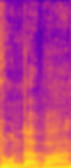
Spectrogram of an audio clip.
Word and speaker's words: wunderbar: Geschrieben wird das Wörtchen im amerikanischen so dass es die Amerikaner eben richtig aussprechen. V-U-N-D-A-B-A-R. Wunderbar. Mit V am Anfang.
